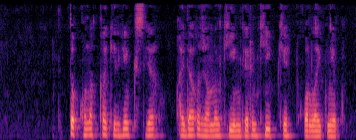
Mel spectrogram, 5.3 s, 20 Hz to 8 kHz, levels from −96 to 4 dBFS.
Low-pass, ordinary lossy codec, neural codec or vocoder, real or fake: 7.2 kHz; MP3, 32 kbps; codec, 16 kHz, 4.8 kbps, FACodec; fake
